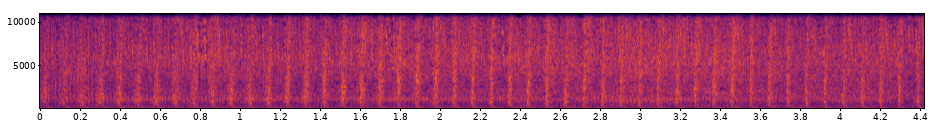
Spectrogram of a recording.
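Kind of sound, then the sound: vehicle, helicopter rotor sound effect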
